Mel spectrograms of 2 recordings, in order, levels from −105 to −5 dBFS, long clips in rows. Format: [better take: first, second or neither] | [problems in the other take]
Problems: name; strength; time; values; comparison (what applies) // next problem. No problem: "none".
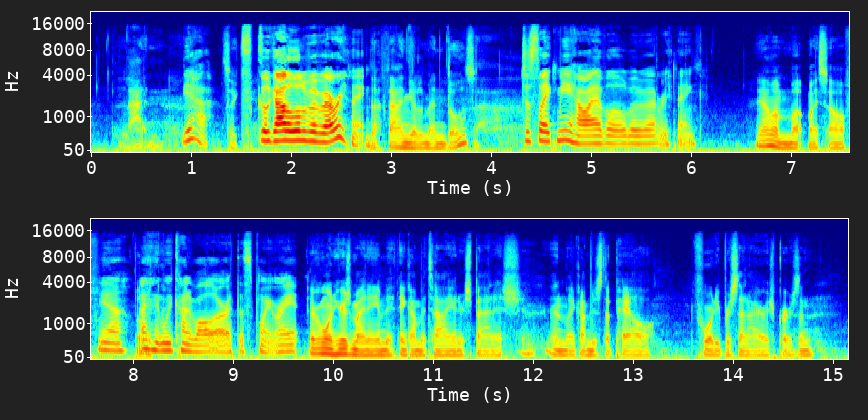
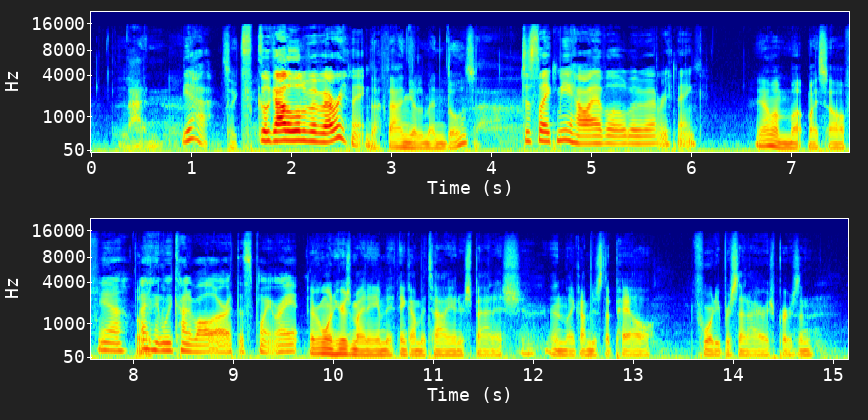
neither | none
